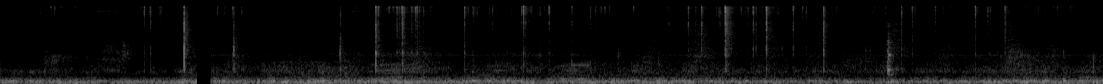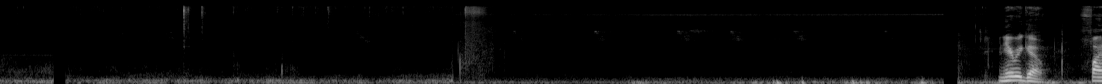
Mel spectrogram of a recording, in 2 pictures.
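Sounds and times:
logs crackling and popping: 0:00.0 - 0:16.2
fire low rumble: 0:00.0 - 0:20.5.

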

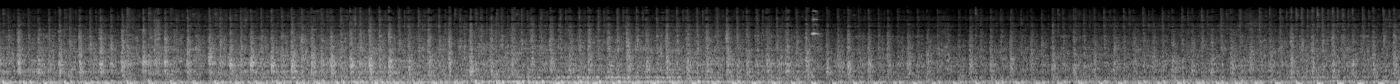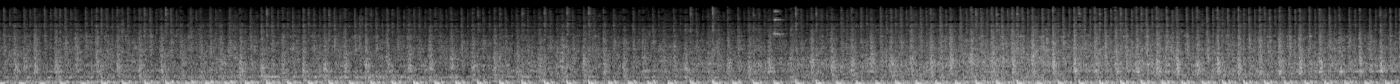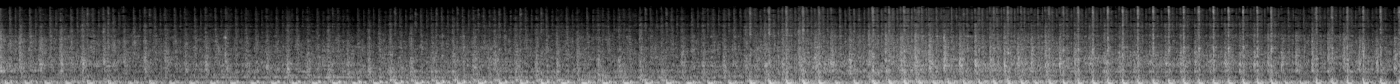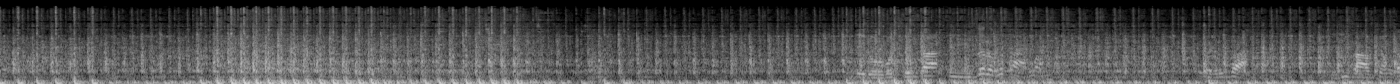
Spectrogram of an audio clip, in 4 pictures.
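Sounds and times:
diesel engine chugging: 0:00.0 - 0:56.0.

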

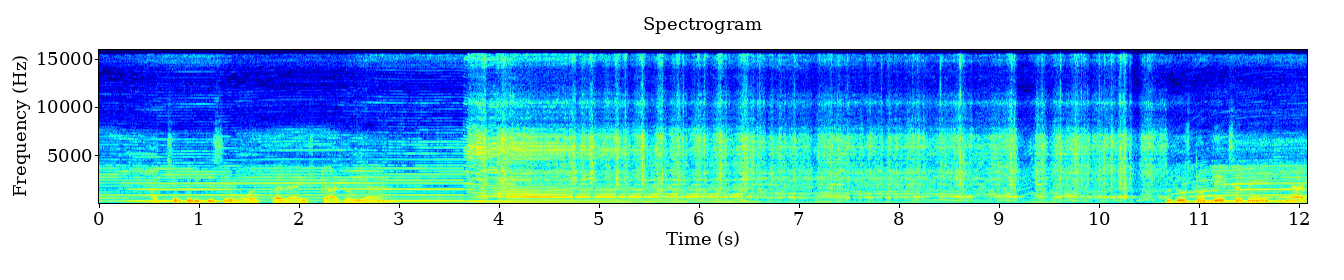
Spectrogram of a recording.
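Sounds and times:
small motor whining: 0:00.0 - 0:12.0
crackling clatter of chopping: 0:08.5 - 0:10.5.

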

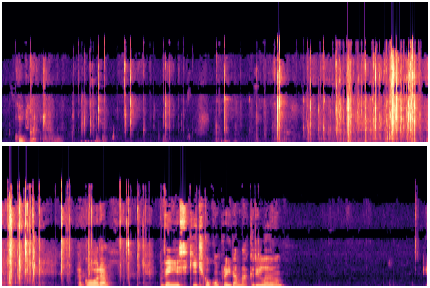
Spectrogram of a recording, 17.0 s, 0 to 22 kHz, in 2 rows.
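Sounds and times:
rummaging in makeup pouch: 0:00.5 - 0:11.7.

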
